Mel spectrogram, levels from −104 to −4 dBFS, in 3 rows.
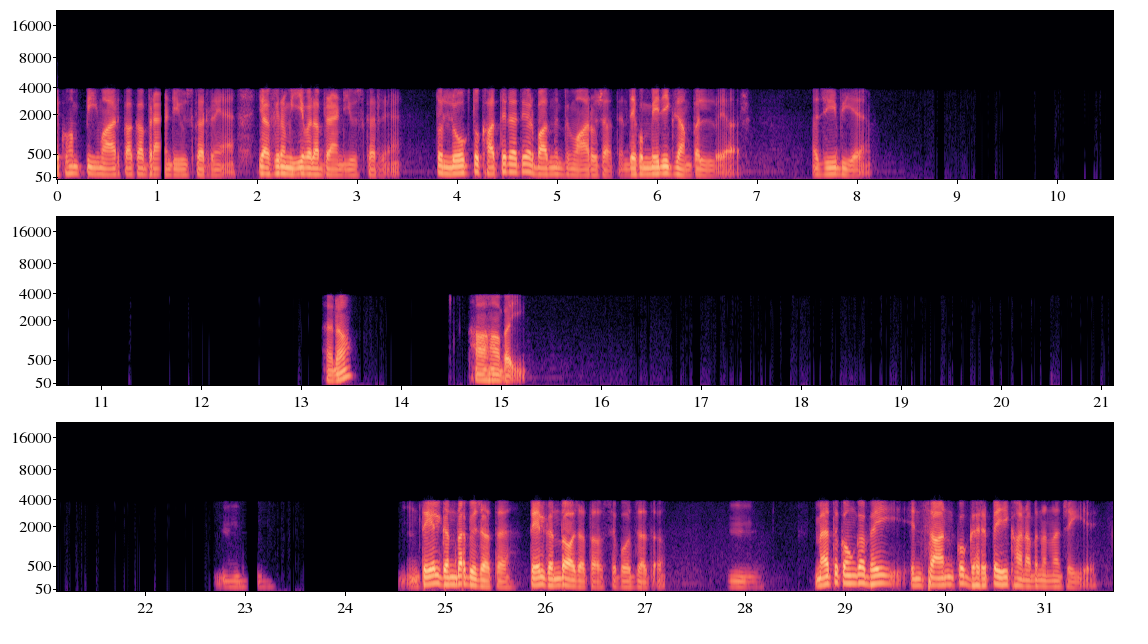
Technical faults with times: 0.99-1.08 packet loss with pitch repetition
22.98-23.22 packet loss with pitch repetition

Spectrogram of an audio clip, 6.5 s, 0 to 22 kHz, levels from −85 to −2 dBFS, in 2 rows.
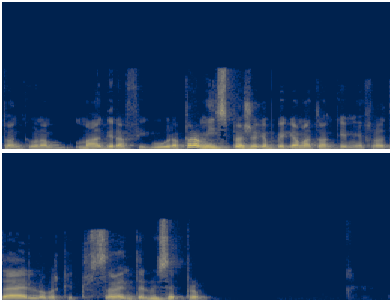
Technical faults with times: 0.20-1.60 automatic gain rising
2.24-4.42 input switched to a poorer device

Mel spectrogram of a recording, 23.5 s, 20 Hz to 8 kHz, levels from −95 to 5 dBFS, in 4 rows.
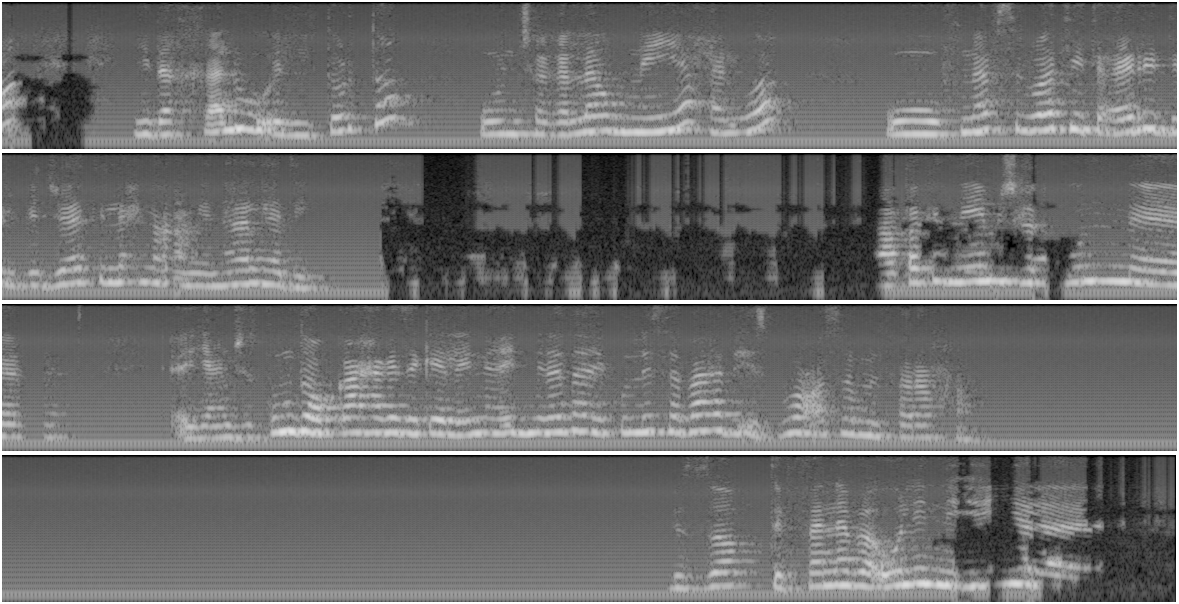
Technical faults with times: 0.00-23.50 mains buzz
0.13-0.46 speech suppressed in double talk
7.81-10.31 speech suppressed in double talk
10.87-11.24 speech suppressed in double talk
22.41-23.50 speech suppressed in double talk

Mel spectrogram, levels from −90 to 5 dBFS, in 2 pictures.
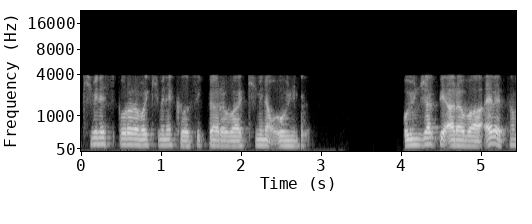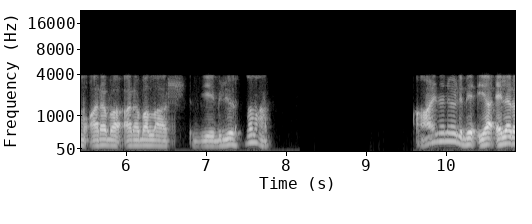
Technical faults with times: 6.56-6.62 packet loss with last packet repeated

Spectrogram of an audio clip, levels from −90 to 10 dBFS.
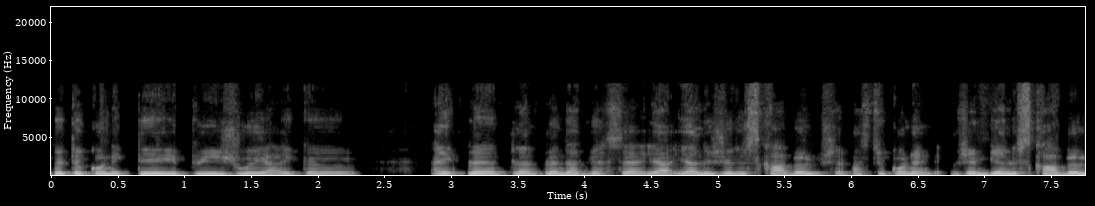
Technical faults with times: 1.39-1.53 lost packet rebuilt from error correction

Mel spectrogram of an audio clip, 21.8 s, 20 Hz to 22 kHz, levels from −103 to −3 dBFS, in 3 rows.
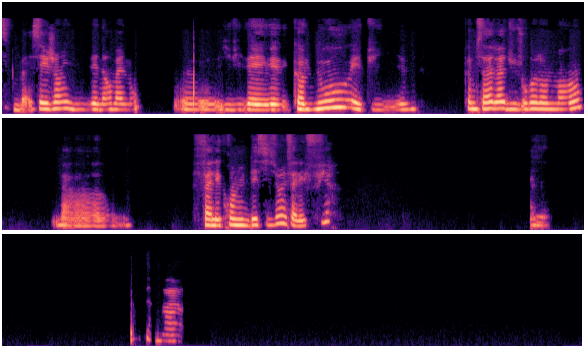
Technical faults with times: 2.40-2.42 loud pop

